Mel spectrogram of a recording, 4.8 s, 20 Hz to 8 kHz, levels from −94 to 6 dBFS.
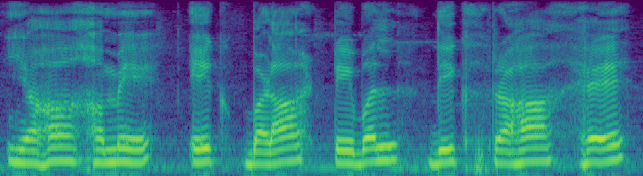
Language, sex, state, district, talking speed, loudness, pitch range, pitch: Hindi, male, Madhya Pradesh, Dhar, 100 wpm, -14 LUFS, 170-190 Hz, 175 Hz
